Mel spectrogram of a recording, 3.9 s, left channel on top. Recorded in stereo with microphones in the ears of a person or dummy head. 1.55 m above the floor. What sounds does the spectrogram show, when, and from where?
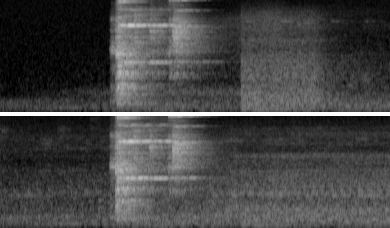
1.1 s a bell: 30° right (ahead or behind), 0.9 m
